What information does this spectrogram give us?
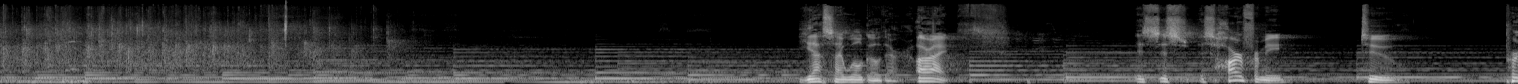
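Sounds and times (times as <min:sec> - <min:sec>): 
audience clapping: 0:00.0 - 0:04.4
sustained keyboard chords: 0:00.0 - 0:15.1
speech: 0:08.0 - 0:09.8, 0:11.4 - 0:13.0, 0:13.6 - 0:14.1.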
